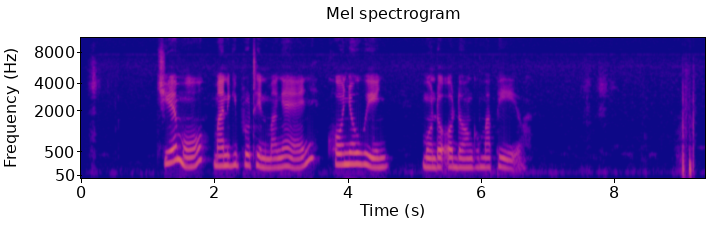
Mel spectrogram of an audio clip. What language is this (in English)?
Luo (Kenya and Tanzania)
